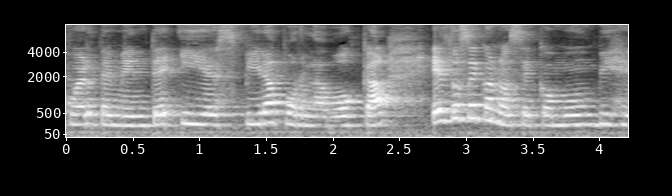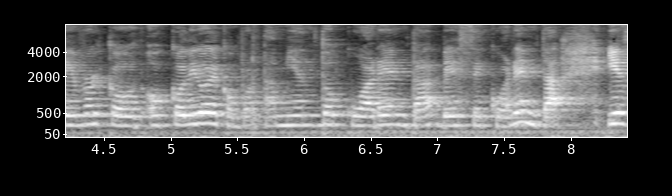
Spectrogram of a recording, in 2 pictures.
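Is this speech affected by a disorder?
No.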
